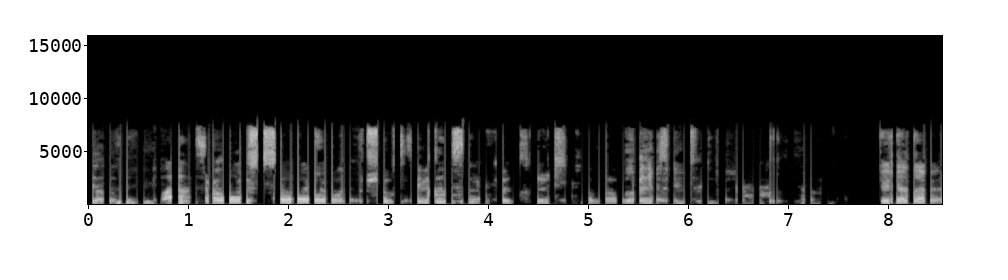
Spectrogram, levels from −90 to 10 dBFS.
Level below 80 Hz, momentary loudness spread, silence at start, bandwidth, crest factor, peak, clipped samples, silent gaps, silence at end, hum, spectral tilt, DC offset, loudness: -50 dBFS; 19 LU; 0.05 s; 8 kHz; 18 dB; 0 dBFS; under 0.1%; 4.42-4.49 s, 5.30-5.34 s, 7.00-7.06 s, 7.34-7.40 s, 7.51-7.57 s, 7.66-7.75 s, 7.85-7.91 s; 0 s; none; -3 dB/octave; under 0.1%; -17 LUFS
